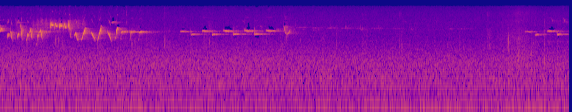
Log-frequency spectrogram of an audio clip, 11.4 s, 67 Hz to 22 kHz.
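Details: Pallas's leaf warbler (Phylloscopus proregulus) at Laren, Netherlands, on 31 March 2012 gives a quick burst of very high, sliding twittered notes, then short thin notes in repeated clusters, over a steady rushing background noise.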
